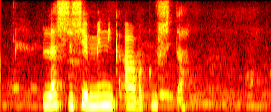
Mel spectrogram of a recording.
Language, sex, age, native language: Icelandic, female, 10, Icelandic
